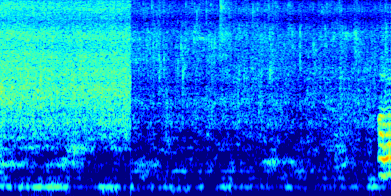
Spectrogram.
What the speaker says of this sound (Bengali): আমার এটা ফ্রাই করা চলছে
